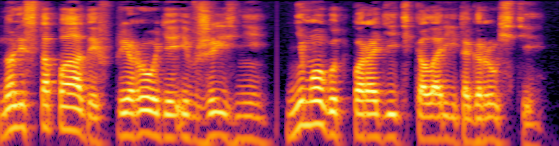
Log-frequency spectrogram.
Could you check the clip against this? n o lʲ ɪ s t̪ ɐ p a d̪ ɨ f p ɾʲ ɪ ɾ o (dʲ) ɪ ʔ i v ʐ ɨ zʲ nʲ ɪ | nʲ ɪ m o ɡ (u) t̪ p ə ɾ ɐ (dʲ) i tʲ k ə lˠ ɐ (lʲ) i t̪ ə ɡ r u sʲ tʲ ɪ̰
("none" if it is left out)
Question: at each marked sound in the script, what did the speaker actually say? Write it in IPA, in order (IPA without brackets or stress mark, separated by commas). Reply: dʲ, ʊ, dʲ, ɾʲ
